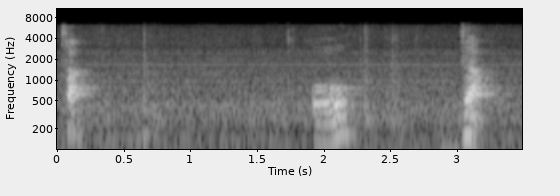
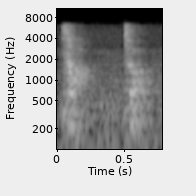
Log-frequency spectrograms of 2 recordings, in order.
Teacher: it is the tip of the tongue that will raise and then block the air up there around the roof of the mouth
